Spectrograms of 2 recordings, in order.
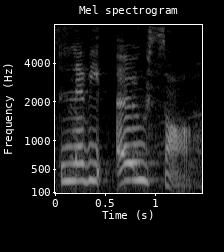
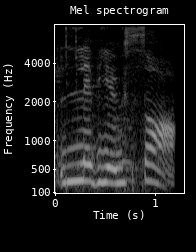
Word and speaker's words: Leviosa: Besides, you're saying it wrong. It's Leviosa, not Leviosa.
